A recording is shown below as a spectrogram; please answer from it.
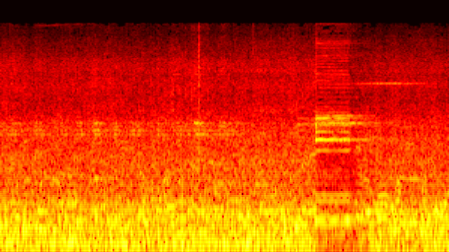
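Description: Crowd voices and street traffic noise, with one short vehicle horn honk about three seconds in.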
